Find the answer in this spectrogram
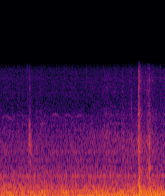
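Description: Steady low rumble of a car's engine and tyres on a wet road, heard from inside the cabin as the car moves off, with two faint ticks.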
